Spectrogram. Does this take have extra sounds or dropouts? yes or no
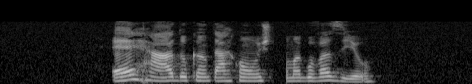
yes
